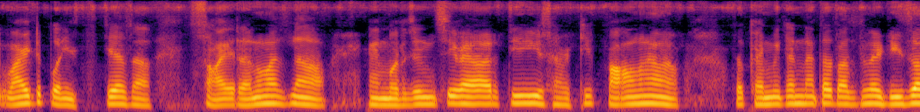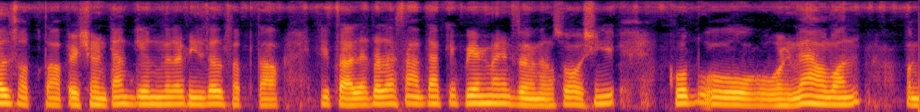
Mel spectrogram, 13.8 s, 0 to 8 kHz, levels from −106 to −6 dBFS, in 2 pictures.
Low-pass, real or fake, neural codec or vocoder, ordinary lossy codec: none; fake; codec, 16 kHz, 1 kbps, FreqCodec, larger model; none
